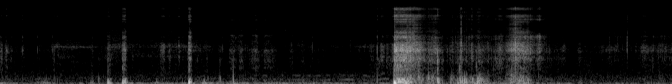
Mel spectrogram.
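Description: A caver's body and gear knocking and scraping against rock while crawling through a narrow cave passage: a few sharp knocks, then a louder rustling scrape about four seconds in.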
